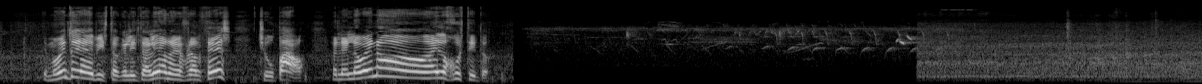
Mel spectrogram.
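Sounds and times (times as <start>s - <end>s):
small birds chirping: 4.8s - 9.7s.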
